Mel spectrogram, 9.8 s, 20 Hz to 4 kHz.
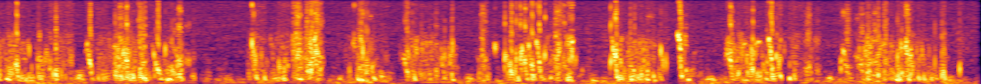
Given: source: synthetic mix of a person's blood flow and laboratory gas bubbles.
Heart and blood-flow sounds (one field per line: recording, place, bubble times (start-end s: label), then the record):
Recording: Doppler ultrasound of blood flow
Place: precordium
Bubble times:
0.00-0.78 s: bubbles
0.88-2.02 s: bubbles
2.50-3.29 s: bubbles
3.48-3.93 s: bubbles
4.03-4.64 s: bubbles
4.80-5.83 s: bubbles
6.11-6.74 s: bubbles
6.79-6.98 s: bubbles
7.27-8.25 s: bubbles
8.42-9.54 s: bubbles
9.61-9.70 s: bubbles
From the record:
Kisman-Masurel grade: 444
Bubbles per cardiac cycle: continuous sound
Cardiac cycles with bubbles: 100%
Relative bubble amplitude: maximal (0.775 to 0.999)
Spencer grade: 4 (maximum detectable bubble signal sounding continuously throughout systole and diastole of every cardiac period, and overriding the amplitude of the normal cardiac signals)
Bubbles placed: only in the low amplitude regions of the cardiac cycle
